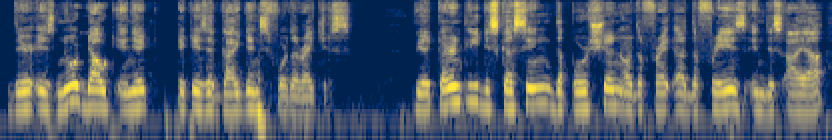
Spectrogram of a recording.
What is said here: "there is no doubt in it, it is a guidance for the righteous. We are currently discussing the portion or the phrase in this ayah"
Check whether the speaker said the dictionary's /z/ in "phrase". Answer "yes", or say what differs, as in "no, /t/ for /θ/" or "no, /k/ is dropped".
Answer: yes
